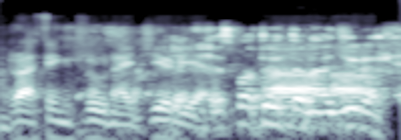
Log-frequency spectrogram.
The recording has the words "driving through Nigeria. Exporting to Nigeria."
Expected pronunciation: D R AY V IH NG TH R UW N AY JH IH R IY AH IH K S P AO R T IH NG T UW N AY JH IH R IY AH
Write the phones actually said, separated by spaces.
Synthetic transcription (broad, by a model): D R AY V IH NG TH R UW N AY JH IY R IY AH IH S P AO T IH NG T UW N AY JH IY R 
